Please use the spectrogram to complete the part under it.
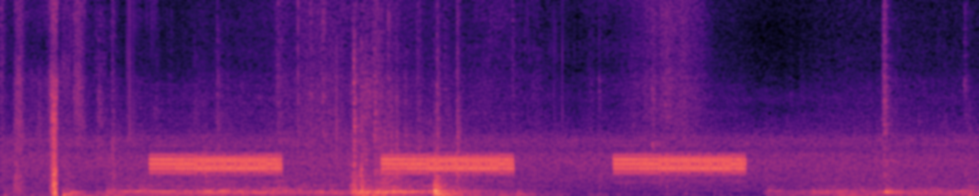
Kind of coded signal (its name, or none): Emergency Alert System (SAME) tones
